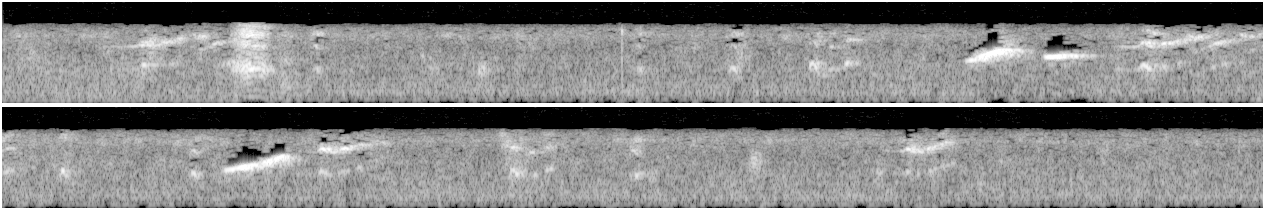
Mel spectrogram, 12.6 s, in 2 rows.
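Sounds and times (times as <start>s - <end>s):
common hill myna squawking: 0.6s - 1.7s, 3.2s - 9.6s.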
